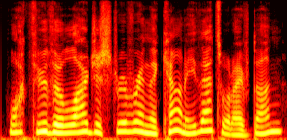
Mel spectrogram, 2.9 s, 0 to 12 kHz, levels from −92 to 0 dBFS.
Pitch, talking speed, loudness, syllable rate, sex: 190 Hz, 230 wpm, -17 LUFS, 6.5 syllables/s, male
